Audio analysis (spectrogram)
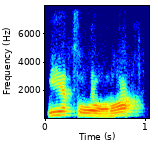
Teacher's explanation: نہیں رکھیں گے، مخرج پہ رکھ کے چھوڑ دیں گے، اقرا، اور قاف کو پر بھی رکھنا ہے ہم نے، باریک بھی نہیں ہونا چاہیے اور قلقلہ بھی نہیں ہونا چاہیے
